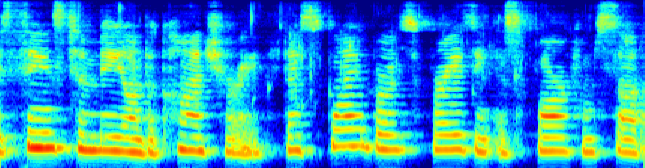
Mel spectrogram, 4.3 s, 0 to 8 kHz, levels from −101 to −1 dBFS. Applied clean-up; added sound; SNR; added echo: neural mask model DeepFilterNet 3.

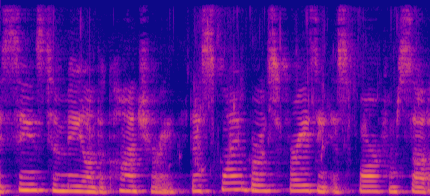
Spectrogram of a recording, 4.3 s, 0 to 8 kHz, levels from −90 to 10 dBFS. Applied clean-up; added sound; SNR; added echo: neural separator model SepFormer DNS4.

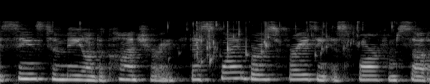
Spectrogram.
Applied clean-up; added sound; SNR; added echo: none; Bathtub (filling or washing); 18 dB; reverberation time 0.7 s.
